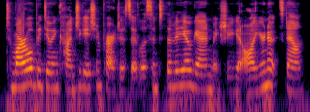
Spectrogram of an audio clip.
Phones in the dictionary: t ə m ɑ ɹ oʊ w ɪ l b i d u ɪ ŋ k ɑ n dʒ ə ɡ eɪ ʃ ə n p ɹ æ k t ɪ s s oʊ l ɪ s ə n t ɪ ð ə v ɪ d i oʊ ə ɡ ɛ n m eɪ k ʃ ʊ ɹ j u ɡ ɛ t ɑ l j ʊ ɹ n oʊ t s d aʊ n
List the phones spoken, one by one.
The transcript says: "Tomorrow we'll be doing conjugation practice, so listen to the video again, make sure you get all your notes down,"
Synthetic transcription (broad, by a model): t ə m ɑ ɹ oʊ w ɪ l b i d u ɪ ŋ k ɑ n dʒ ə ɡ eɪ ʃ ə n p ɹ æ k t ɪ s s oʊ l ɪ s ə n t ɪ ð ə v ɪ d i oʊ ə ɡ ɛ n m eɪ k ʃ ʊ ɹ j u ɡ ɛ t ɑ l j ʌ ɹ n oʊ t s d aʊ n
